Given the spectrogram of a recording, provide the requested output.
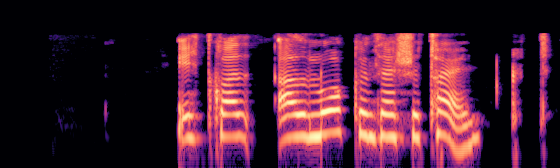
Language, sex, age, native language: Icelandic, female, 8, Icelandic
